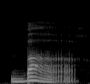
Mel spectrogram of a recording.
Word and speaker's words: barre: And then une barre. Okay, so you can hear that it's exactly the same way that you pronounce, but then you get r, and then e.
